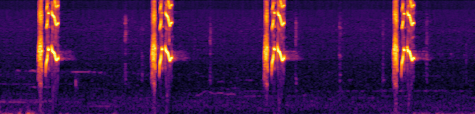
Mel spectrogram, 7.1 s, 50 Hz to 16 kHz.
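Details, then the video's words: Sooty-headed bulbul calling to lure in other bulbuls: four clipped chirp phrases spaced about 1.7 seconds apart, each a sharp burst finishing in a short descending whistle, with faint low noise between. "Puluhan Bl langsung Berdatangan,Suara Pikat Gacor Memanggil"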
